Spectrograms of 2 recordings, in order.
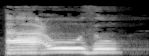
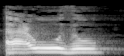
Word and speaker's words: أعوذ: أختي الهمزة في أعوذ لا تمطيها زيادة، اسمعيني سأنطق الخطأ، أعوذ أعوذ، هذا المط الزائد لا يصح، قولي هكذا أعوذ أعوذ أعوذ.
